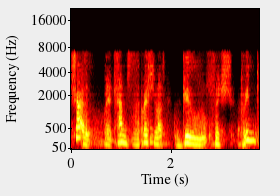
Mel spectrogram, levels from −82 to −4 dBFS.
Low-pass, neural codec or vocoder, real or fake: 7.2 kHz; codec, 44.1 kHz, 0.9 kbps, DAC; fake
